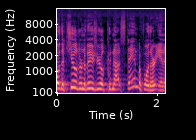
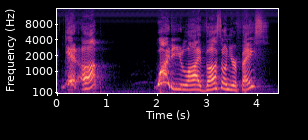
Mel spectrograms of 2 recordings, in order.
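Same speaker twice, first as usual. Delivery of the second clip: acted-out sarcastic tone. Reading the Lord's reply to Joshua from verse 10, retelling it sarcastically. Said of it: "Can you hear the sarcasm in his voice?".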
